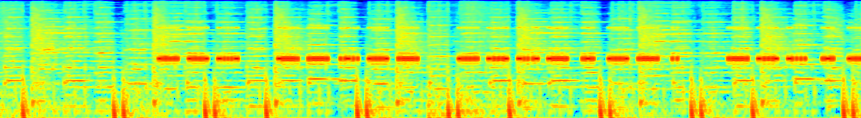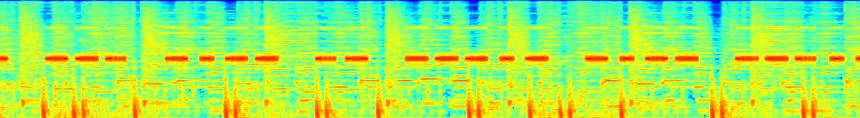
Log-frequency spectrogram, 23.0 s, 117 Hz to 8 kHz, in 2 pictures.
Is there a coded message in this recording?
Yes: Hellschreiber (Feld-Hell, 122.5 baud) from 2.1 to 23.0 s, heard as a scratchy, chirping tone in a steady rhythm, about 980 Hz. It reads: CON ESTOS CAMBIOS, SALIO DEL AIRE LA SERIE DIAS …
